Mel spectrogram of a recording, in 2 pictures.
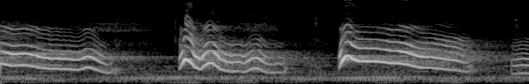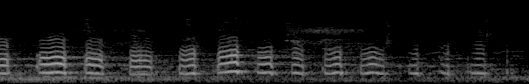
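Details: A newborn Pariah dog puppy gives a few long whining cries while asleep, then a run of short, soft, regular whimpers, most likely from dreaming.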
